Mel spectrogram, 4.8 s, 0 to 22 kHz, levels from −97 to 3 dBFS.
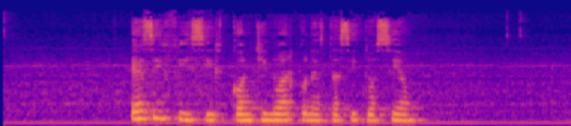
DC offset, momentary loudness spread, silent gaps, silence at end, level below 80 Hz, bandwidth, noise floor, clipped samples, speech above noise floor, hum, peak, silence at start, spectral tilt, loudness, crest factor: under 0.1%; 5 LU; none; 1.2 s; -66 dBFS; 14.5 kHz; -52 dBFS; under 0.1%; 28 dB; none; -10 dBFS; 1.1 s; -5.5 dB/octave; -25 LUFS; 18 dB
